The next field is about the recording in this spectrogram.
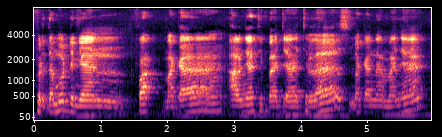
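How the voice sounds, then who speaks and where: A man's voice: medium pitch, slow pace, fairly bright tone. A man from Indonesia teaching Quran reading rules, patiently spelling out letters and counting learners in. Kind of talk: tajwid lesson with recitation. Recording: echoey room.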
